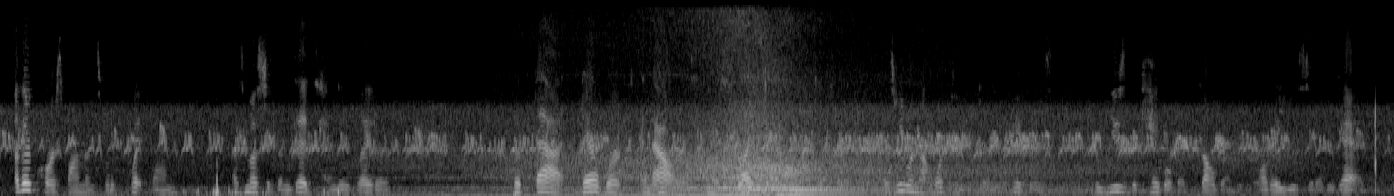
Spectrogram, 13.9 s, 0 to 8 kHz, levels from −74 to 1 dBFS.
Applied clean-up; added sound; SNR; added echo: none; Bird vocalization, bird call, bird song + Car passing by; 0 dB; none.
